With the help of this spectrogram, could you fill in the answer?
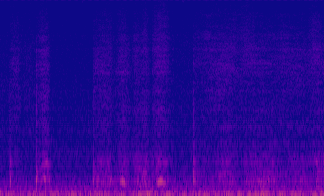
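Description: Long polished nails tap and scratch across the printed lid of a closed, medium-sized, hollow Patchwork board game box made of printed cardboard, lying flat. The result is a quiet, continuous rubbing and rasping texture broken by soft, dull taps. The sound carries a low, hollow body and very little brightness.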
